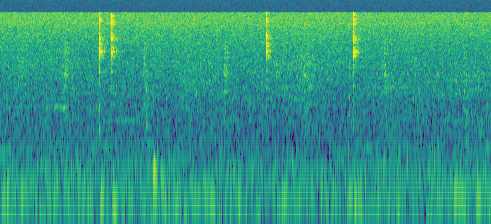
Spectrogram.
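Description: Near silence with about four faint, spread-out clicks of a computer mouse.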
